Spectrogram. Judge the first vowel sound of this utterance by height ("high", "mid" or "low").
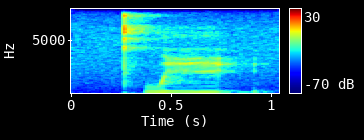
high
